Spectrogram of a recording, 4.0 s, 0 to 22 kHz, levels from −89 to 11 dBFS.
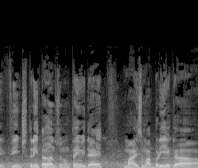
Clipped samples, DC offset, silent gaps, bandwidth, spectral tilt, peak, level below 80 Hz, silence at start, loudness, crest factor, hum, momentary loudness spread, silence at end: under 0.1%; under 0.1%; none; 14.5 kHz; -5.5 dB/octave; -4 dBFS; -48 dBFS; 0 s; -15 LUFS; 12 dB; none; 7 LU; 0 s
